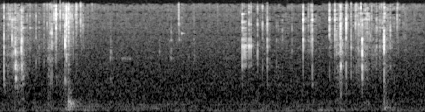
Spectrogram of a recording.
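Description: A hand with long nails holds a solid, pre-scored red square soap block and cuts and scrapes it into flakes with a metal utility knife blade. Bright, crisp scraping and crunching clicks come in two clusters, one at the start and one in the second half, with a few sharper snaps between them.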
